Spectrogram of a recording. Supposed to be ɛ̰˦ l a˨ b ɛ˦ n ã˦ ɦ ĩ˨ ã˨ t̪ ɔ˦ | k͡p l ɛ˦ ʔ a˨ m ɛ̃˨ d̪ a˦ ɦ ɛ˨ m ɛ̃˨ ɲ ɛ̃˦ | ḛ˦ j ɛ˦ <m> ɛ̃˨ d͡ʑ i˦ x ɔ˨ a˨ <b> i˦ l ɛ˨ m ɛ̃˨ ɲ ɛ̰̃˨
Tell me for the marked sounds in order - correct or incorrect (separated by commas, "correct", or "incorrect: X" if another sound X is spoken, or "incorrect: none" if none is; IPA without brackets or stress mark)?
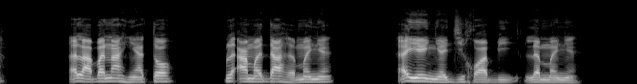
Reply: incorrect: ɲ, correct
